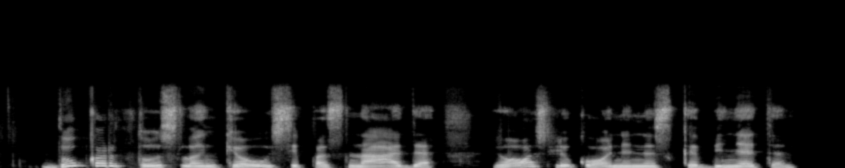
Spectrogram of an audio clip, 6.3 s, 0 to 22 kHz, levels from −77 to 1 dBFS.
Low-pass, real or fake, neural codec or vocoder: 10.8 kHz; fake; vocoder, 44.1 kHz, 128 mel bands every 512 samples, BigVGAN v2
